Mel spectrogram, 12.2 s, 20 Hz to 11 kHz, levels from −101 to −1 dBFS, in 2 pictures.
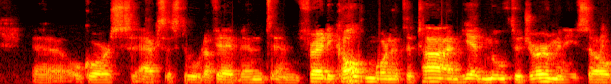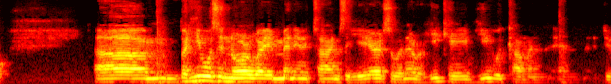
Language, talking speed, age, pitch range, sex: English, 190 wpm, 30-49, 105-120 Hz, male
